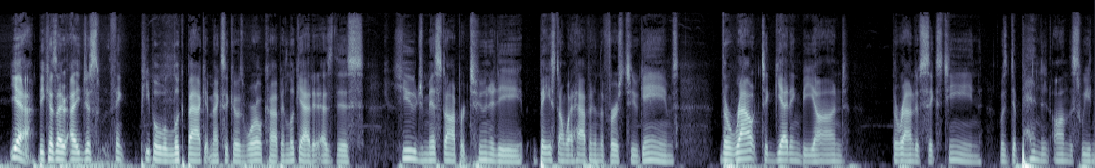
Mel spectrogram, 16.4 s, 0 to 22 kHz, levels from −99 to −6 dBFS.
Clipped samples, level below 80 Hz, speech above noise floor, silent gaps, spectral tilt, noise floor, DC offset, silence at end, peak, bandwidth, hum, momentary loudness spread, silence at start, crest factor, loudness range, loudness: under 0.1%; -34 dBFS; 42 dB; none; -5 dB/octave; -67 dBFS; under 0.1%; 0 s; -4 dBFS; 16.5 kHz; none; 14 LU; 0 s; 20 dB; 7 LU; -27 LUFS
